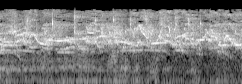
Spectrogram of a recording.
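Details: Oriental magpie-robin, described as a promising, highly emotional and steel-nerved bird, delivering a dense, rapid stream of high twittering and whistled phrases with quick slurred notes. A faint steady low tone hums underneath.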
